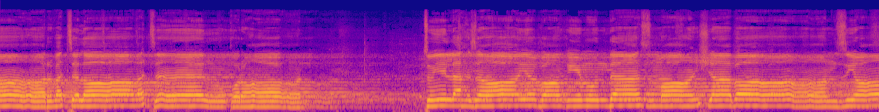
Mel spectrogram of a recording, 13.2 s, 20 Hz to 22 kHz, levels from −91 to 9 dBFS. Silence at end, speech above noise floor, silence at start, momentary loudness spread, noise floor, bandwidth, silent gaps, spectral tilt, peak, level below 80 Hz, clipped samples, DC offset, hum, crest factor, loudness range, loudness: 0 s; 20 dB; 0 s; 15 LU; -32 dBFS; 16 kHz; none; -5 dB/octave; 0 dBFS; -48 dBFS; under 0.1%; under 0.1%; none; 12 dB; 5 LU; -12 LUFS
